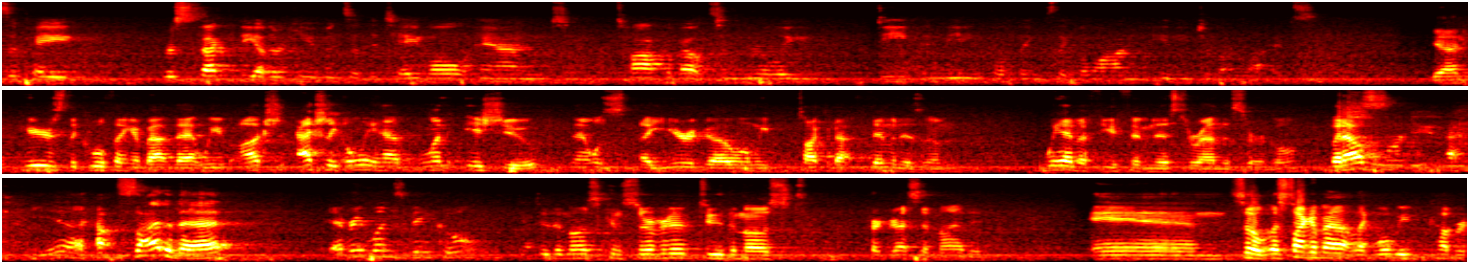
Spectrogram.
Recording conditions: background noise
